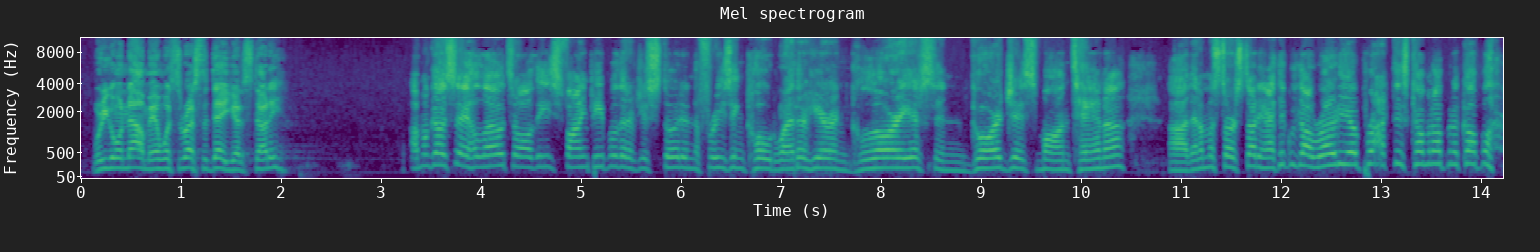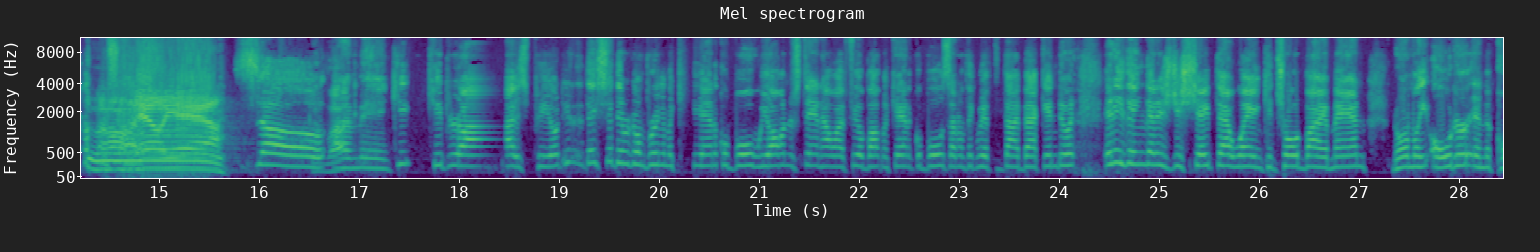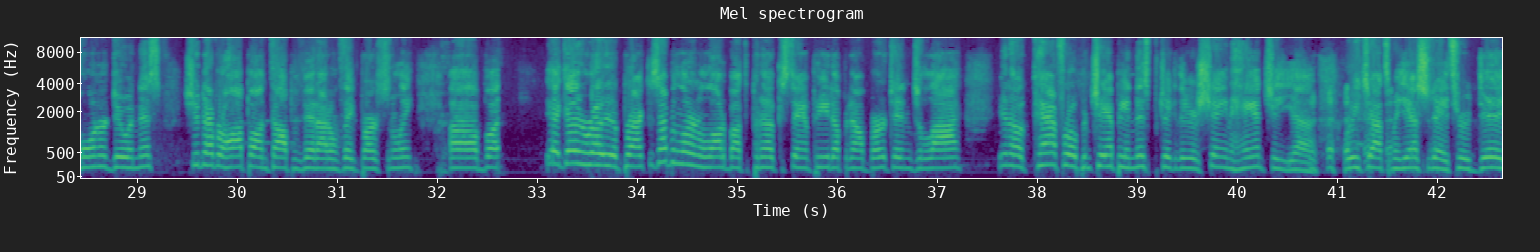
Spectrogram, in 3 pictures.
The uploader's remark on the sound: LIVE from the College GameDay set in Montana in icy cold and snowy conditions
